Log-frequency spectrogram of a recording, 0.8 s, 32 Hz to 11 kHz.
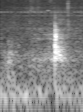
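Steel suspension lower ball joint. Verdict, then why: Loose. A worn, loose steel lower ball joint in an Envoy/Trailblazer suspension is shaken up and down, giving a single short metallic clack around 1.6 kHz that dies away quickly over low background noise. The audible play shows the joint is bad.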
